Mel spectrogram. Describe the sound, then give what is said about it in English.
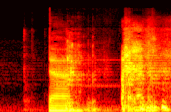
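A loud burp: a low, throaty voiced rumble that runs for under a second, then breaks into a harsher, raspier second burst right after. “That burp wasn't even that bad.”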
